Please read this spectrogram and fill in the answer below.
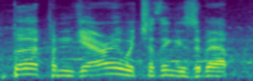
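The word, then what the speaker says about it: Burpengary: Brisbane Lions Saturday week at uh place called burping gar which I think is about what halfway between Brisbane and the Sunshine Coast y that's right good work I pronounced it correctly burp Gary you've done very well and um Sam Reed's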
